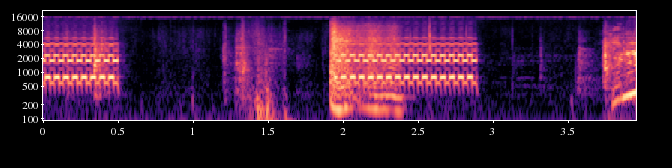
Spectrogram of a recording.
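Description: An old-style telephone bell rings in two loud, rapid trilling bursts separated by a short pause, with faint rustling between them and a third ring starting at the end; no one speaks.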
